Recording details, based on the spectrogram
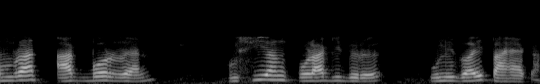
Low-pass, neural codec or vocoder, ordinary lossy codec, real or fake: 3.6 kHz; autoencoder, 48 kHz, 128 numbers a frame, DAC-VAE, trained on Japanese speech; Opus, 32 kbps; fake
